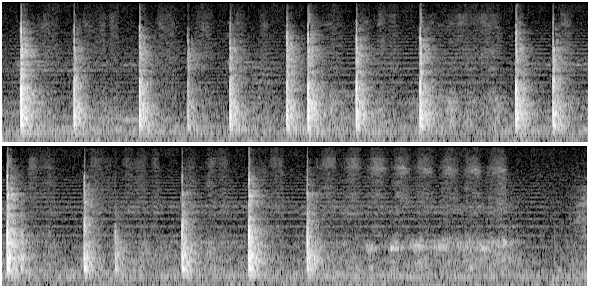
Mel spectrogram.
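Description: Marker pen writing on a whiteboard: short strokes, about two a second, as the letters are written, then a longer continuous rub near the end as a wavy underline is drawn.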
